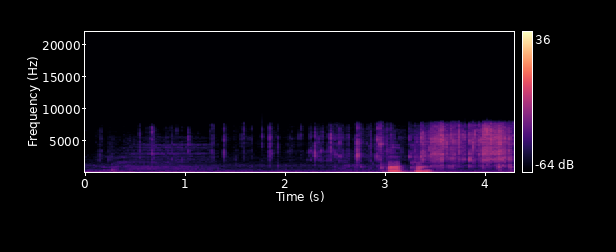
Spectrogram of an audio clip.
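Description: Faint rustling of hands handling a ribbon, then near the end a louder crinkling rustle as the ribbon is pulled off its plastic spool.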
